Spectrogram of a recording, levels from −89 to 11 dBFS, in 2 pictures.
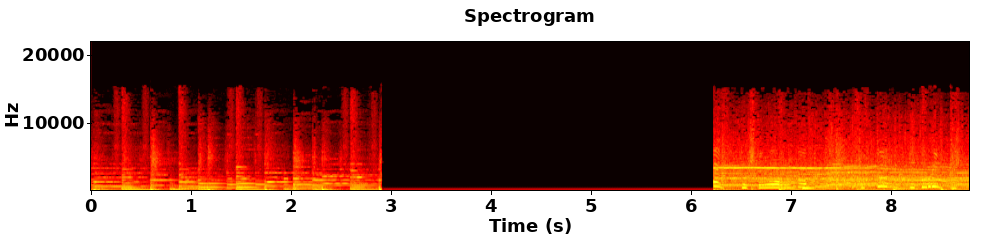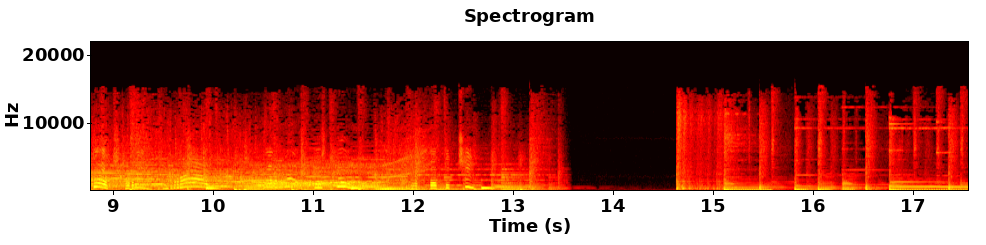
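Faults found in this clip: Audio dropout to a faint residue, 2.90–6.22 s (3.3 s). Likely source feed lost ahead of a path that stays live and open. Sound cuts out abruptly; the gap holds only mains hum, about 40 dB below normal signal level.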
